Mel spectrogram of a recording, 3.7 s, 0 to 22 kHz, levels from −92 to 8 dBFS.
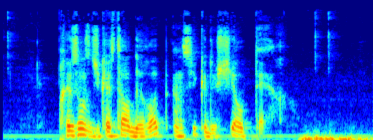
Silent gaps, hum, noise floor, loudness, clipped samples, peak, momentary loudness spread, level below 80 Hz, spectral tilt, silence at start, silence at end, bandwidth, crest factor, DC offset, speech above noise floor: none; none; -47 dBFS; -20 LUFS; under 0.1%; -2 dBFS; 14 LU; -30 dBFS; -5.5 dB/octave; 0.6 s; 0 s; 16 kHz; 18 dB; under 0.1%; 28 dB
